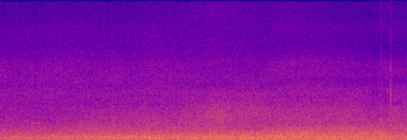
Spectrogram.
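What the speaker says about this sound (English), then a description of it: "We're gonna go right down to the edge of the shore and get some shots of the waves." Ocean waves break on the shore with a loud, continuous, roaring wash of surf that fills the whole stretch evenly, close to the microphone, with no voices.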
